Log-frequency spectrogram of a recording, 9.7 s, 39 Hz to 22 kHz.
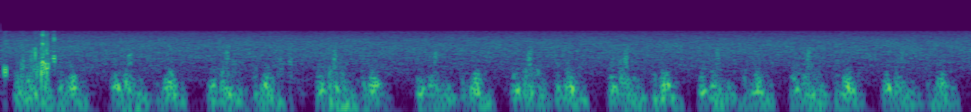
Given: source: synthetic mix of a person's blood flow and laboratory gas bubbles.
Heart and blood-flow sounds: Doppler ultrasound of blood flow; precordium
0.00-0.10 s: bubbles
0.20-0.26 s: bubbles
0.30-0.56 s: bubbles
From the record:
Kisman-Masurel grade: 213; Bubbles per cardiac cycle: several, 3 to 8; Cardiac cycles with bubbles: 1 to 10%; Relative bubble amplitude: loud (0.450 to 0.775); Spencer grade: 1 (occasional bubble signal discernible with the cardiac motion signal, with majority of cardiac periods free of bubbles); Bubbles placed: anywhere in the cardiac cycle

